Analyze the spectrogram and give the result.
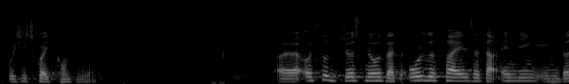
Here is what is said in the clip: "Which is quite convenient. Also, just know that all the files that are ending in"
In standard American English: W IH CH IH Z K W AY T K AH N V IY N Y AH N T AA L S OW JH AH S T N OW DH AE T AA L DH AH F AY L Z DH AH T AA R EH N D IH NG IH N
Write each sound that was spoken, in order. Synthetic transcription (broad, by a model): W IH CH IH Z K W AY T K AH N V IY N Y AH N T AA L S OW JH AH S T N OW DH AE T AA L DH AH F AY L Z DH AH T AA R EH N D IH NG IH N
